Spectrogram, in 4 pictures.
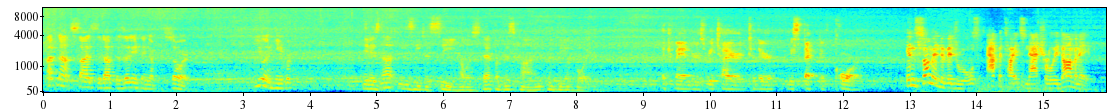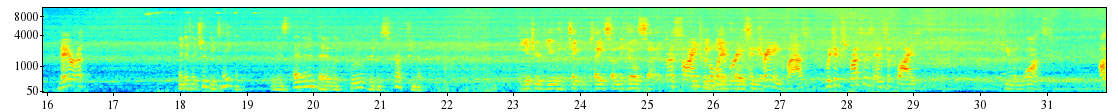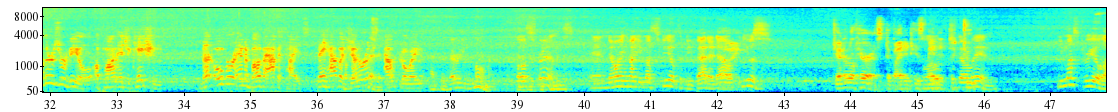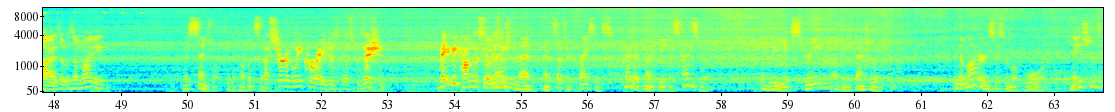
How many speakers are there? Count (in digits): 4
